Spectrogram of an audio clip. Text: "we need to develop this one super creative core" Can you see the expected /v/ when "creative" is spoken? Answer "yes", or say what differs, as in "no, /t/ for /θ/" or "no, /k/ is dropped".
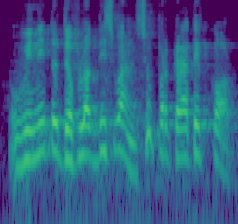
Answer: no, /f/ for /v/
